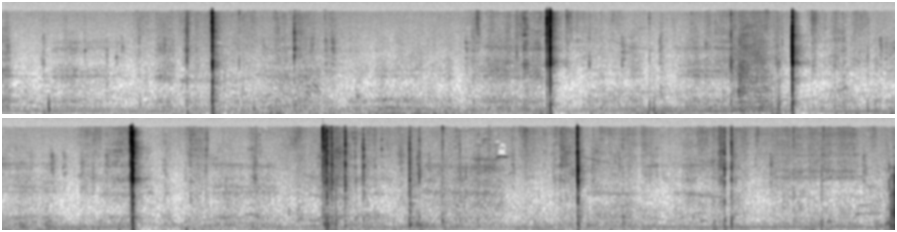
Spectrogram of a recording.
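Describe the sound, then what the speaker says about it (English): Hoof nippers snipping off the toe of an animal's hoof, sharp isolated crunching cuts spaced a couple of seconds apart over a quiet background with faint handling noise. "I'm just gonna cut this toe off."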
